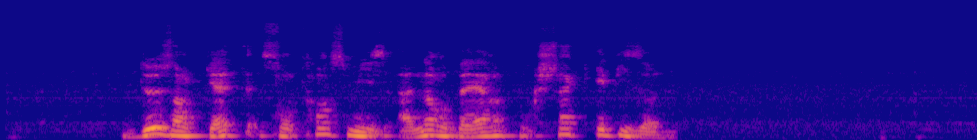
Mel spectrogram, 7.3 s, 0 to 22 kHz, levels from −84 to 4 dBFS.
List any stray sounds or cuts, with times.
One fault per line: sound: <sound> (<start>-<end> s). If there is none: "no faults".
no faults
